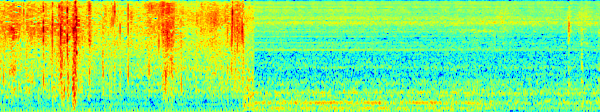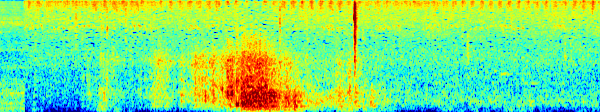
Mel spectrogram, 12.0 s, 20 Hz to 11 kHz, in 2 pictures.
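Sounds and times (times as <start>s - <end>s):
thunder rumbling: 2.6s - 12.0s
sharp thunder crack: 6.9s - 10.0s.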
